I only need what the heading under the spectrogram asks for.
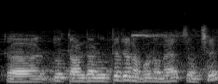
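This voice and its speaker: A Bangladeshi man giving excited, urgent live football commentary, repeating stock phrases as he follows the play. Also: a little high, fast talker, lo-fi sound. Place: outdoor football ground.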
